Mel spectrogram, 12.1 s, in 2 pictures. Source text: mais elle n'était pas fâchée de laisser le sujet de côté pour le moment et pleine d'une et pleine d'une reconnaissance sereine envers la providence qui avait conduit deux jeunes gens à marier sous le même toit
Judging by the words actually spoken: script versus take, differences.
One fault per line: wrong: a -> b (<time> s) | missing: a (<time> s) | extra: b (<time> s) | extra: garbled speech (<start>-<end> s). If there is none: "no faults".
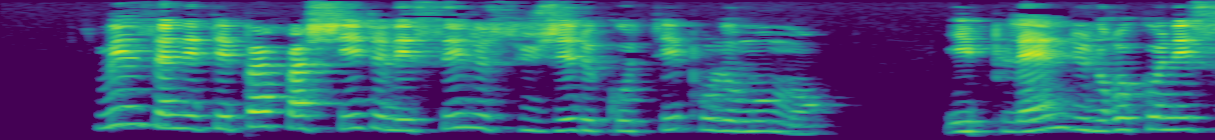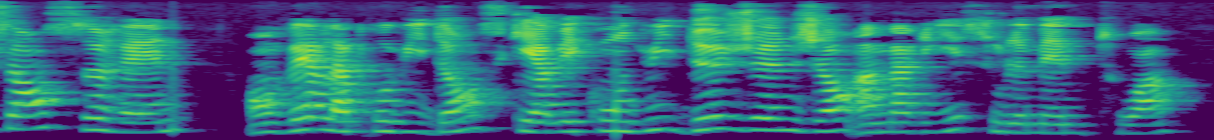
missing: et pleine d'une (5.5 s)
